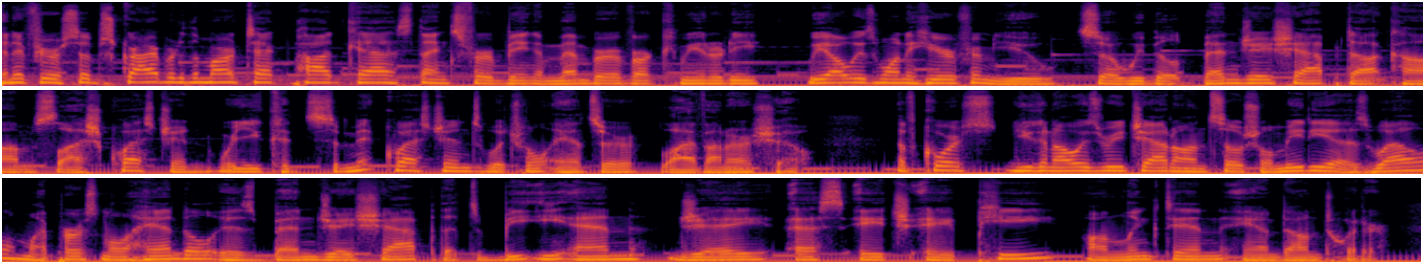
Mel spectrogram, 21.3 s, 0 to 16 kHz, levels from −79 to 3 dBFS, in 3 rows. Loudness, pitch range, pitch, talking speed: -22 LUFS, 120-155 Hz, 135 Hz, 200 wpm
